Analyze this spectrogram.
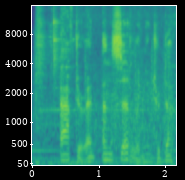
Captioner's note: glass clatters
